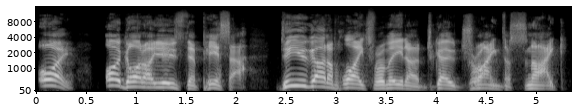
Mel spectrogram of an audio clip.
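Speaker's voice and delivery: botched Cockney-ish voice, barely Australian; bad British accent. [name] asking for a toilet, in a bad British accent. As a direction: attempt a rough London bloke. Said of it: "that's not British".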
